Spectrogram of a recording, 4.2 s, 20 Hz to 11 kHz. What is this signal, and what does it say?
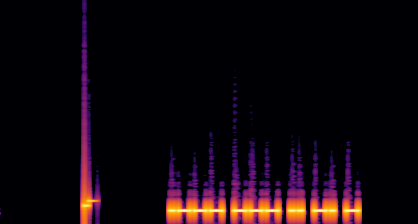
Morse code, heard as a keyed tone, about 30 wpm, 700 Hz. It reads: JOINT
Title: Sentences from Top 1300 Words - New Word Drill - 30wpm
